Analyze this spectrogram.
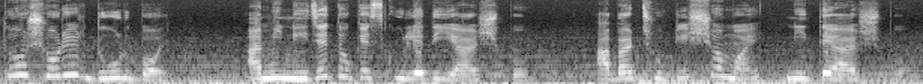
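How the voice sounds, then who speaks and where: A woman's voice: high voice, expressive, normal speed, over music. A woman playing a protective, insistent mother in an audio story. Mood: firm, caring.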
